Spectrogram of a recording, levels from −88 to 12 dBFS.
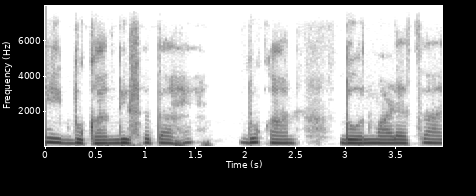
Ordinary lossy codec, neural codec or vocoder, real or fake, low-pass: Opus, 32 kbps; none; real; 7.2 kHz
